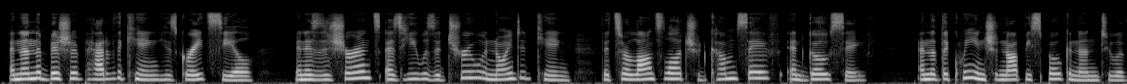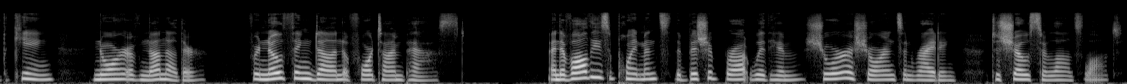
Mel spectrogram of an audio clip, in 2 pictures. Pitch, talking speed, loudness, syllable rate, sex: 230 Hz, 190 wpm, -19 LUFS, 5.0 syllables/s, female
